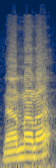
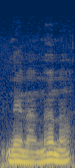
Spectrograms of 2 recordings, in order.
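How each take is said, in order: First: It is said loudly and forcefully. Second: It is said softly with a lowered voice. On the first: The character is confronting the other person. The speaker calls it right. "అని మాట్లాడాల్సి వచ్చినప్పుడు" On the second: The actor holds back to seem polite. The speaker calls it wrong. "అలాగే నేను అన్నానా, ... బాగుండదు"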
